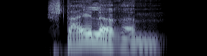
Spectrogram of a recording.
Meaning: strong dative masculine/neuter singular comparative degree of steil
- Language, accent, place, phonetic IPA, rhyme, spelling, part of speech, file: German, Germany, Berlin, [ˈʃtaɪ̯ləʁəm], -aɪ̯ləʁəm, steilerem, adjective, De-steilerem.ogg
